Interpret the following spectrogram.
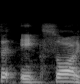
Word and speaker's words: XOR: सो जैसे कि आप प्रोनाउंस करते हैं, इट्स एक्सॉर गेट।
